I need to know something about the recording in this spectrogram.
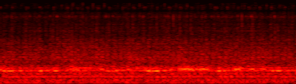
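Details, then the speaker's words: APQS longarm quilting machine with Quilt Glide on, overriding the stitch regulator, low speed. A smooth, even motor whir with an unbroken stitching rhythm, the needle cycling constantly, audibly different from regulated mode. Normal steady running. "What it does is override your stitch regulator. You'll hear it. Hear the difference?"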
